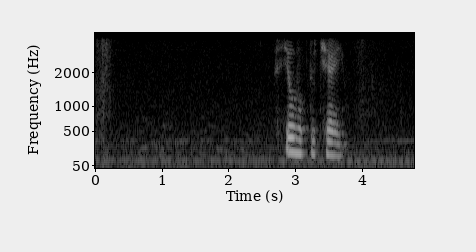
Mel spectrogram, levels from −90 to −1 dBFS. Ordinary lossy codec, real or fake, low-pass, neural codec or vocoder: none; real; 3.6 kHz; none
